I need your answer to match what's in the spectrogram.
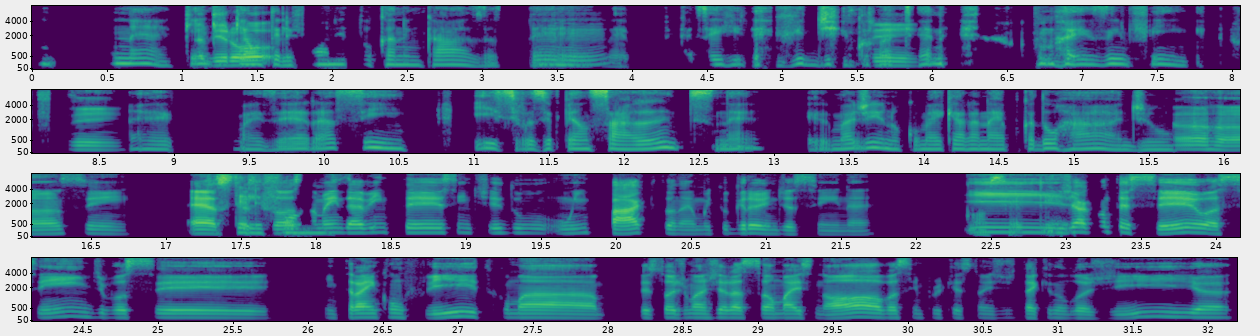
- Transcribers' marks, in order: laughing while speaking: "é ridículo até, né"; chuckle; other background noise
- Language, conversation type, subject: Portuguese, podcast, Como a tecnologia mudou o jeito de diferentes gerações se comunicarem?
